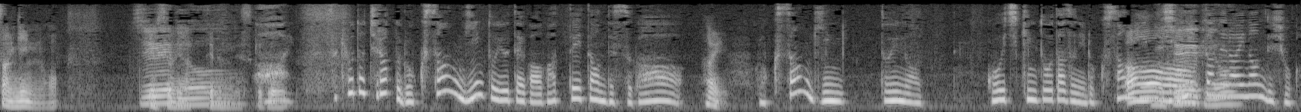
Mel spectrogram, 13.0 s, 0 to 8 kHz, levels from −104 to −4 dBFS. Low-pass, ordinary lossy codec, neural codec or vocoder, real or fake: 7.2 kHz; MP3, 32 kbps; none; real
